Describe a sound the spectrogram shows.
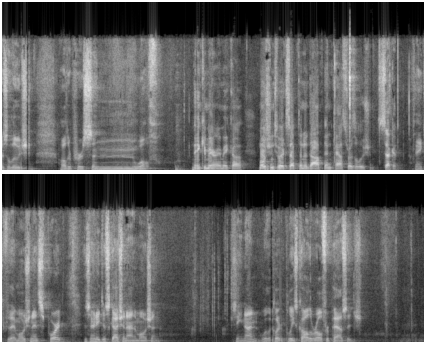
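A man speaks steadily into a microphone, with short pauses, then falls silent.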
